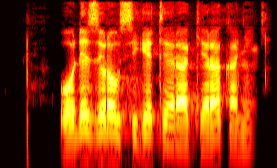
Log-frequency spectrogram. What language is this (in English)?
Taita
